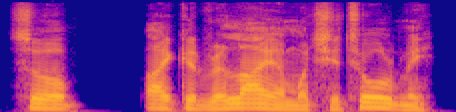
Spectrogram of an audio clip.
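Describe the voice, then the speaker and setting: A man voicing a calm, polite police detective who asks measured, probing questions in an audiobook story. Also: medium pitch, dry recording, clean studio sound, lightly acted. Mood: polite, businesslike.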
